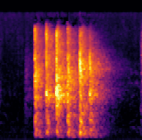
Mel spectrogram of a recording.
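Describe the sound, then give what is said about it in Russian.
A door is flung open with a sudden loud clatter, a quick run of rattling knocks and thuds over about a second, then the sound fades away, as a female doorkeeper comes in. “Дверь распахивается, входит привратница.”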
